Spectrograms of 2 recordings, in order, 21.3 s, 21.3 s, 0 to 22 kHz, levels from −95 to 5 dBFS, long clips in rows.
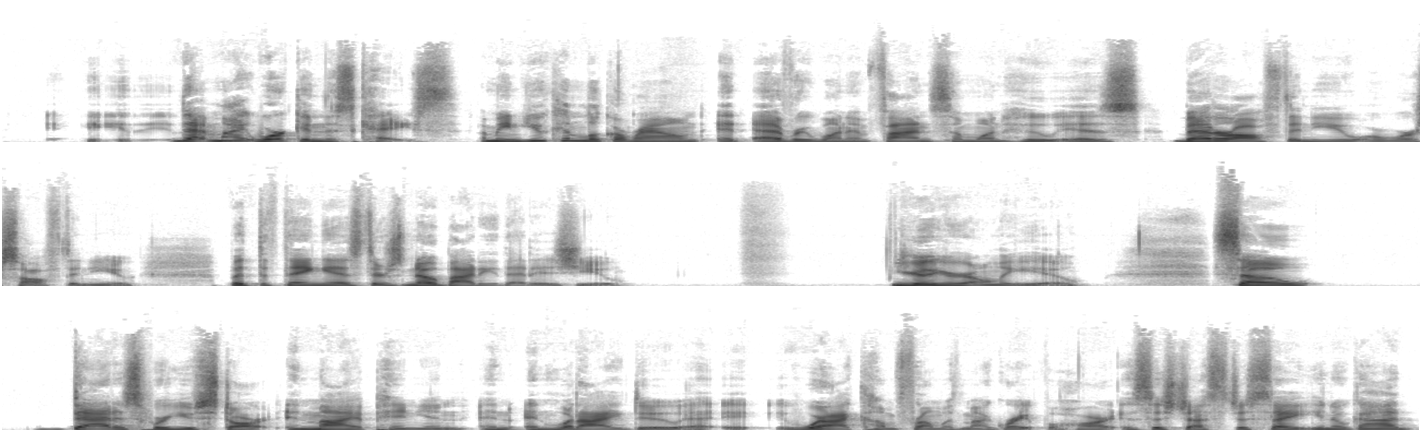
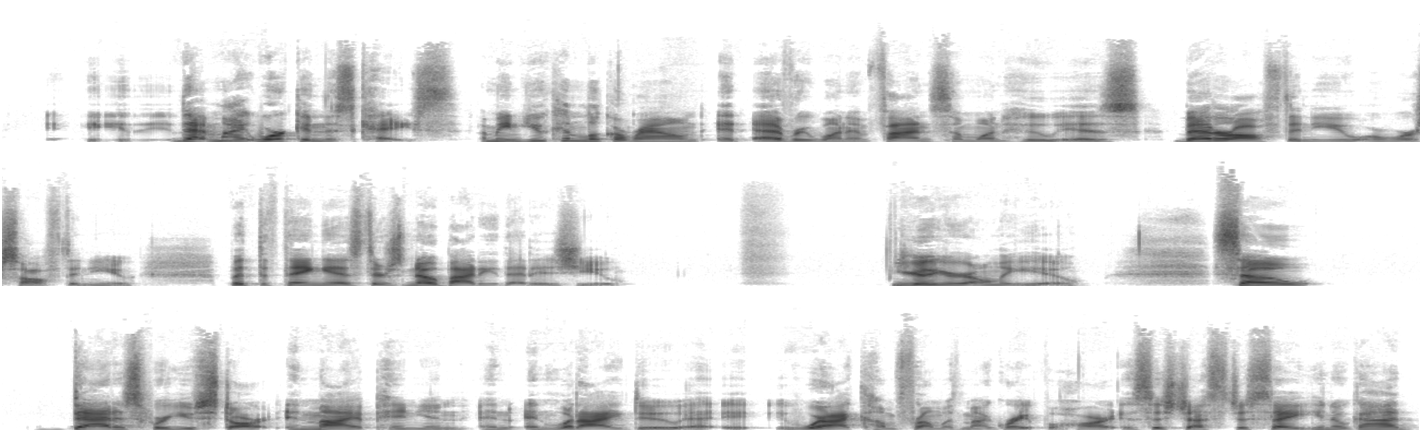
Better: first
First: none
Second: thin; very; fading below 550 Hz

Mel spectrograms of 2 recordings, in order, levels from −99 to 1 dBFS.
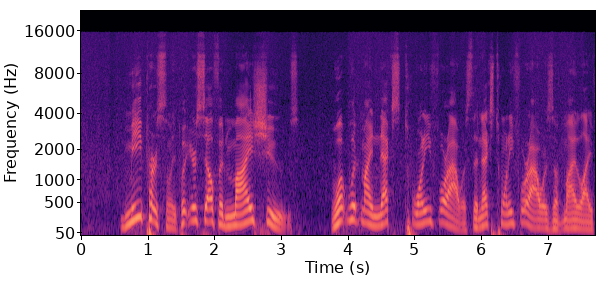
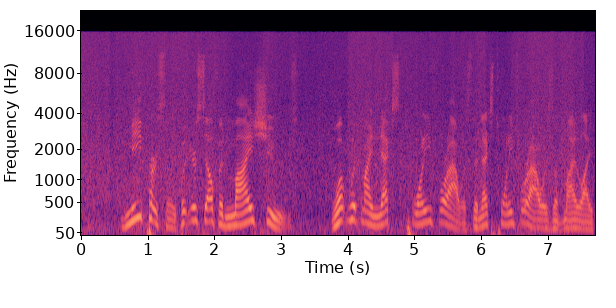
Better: first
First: hiss; faint; throughout; 25 dB below the speech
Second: hiss; loud; throughout; 9 dB below the speech

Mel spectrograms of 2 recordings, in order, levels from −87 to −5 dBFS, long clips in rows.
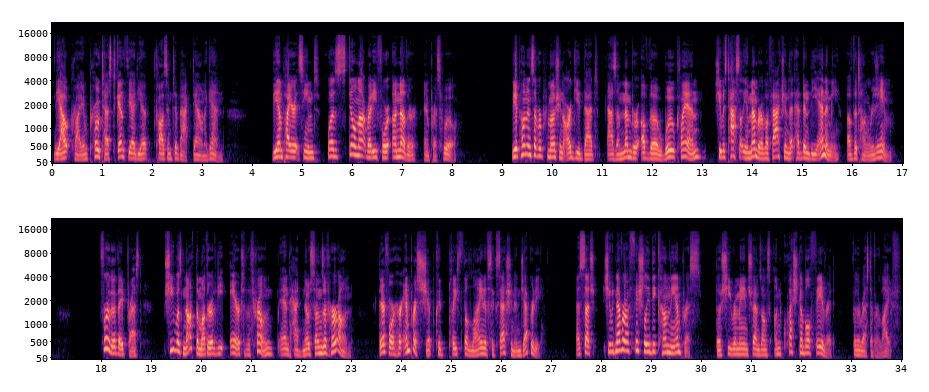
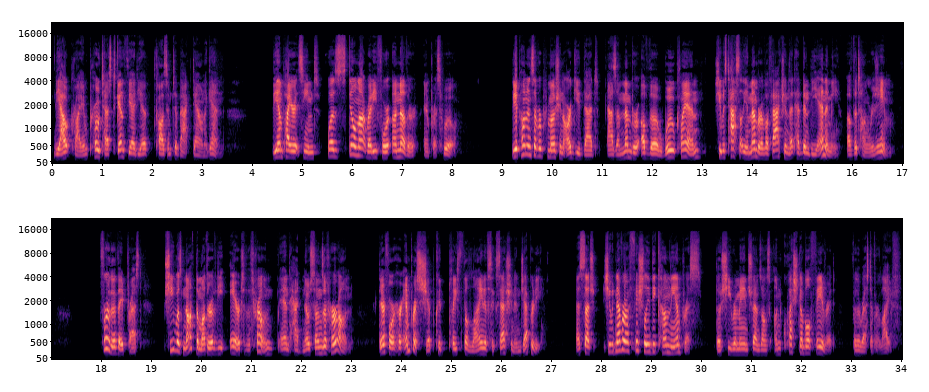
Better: first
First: none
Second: thin; very; fading below 350 Hz

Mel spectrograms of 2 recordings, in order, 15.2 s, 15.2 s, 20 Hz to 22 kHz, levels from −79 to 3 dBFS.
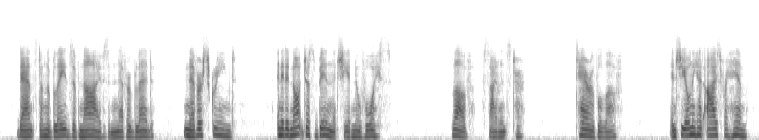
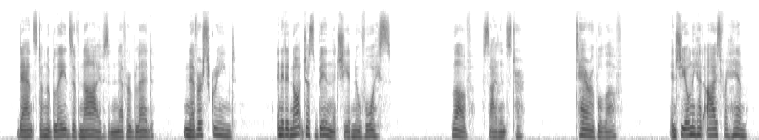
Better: second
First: muffled; slightly; fading above 4 kHz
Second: none

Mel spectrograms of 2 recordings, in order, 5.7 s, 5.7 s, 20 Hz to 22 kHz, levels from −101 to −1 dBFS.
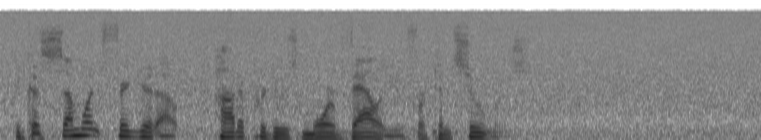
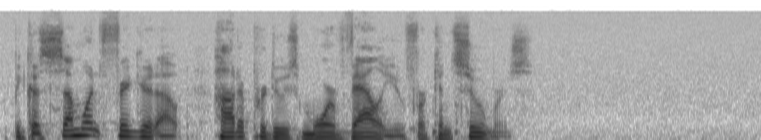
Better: second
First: hiss; loud; throughout; 5 dB below the speech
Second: hiss; faint; throughout; 25 dB below the speech

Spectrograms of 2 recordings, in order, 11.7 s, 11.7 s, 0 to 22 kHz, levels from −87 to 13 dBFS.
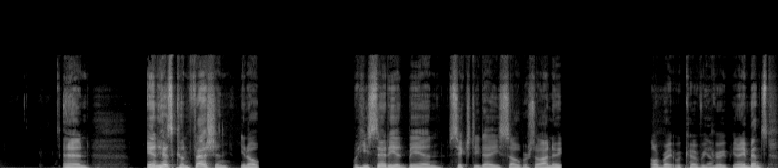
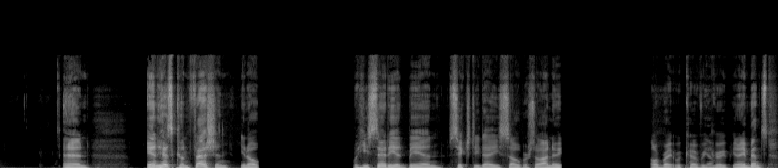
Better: neither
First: audio cutting out; at 4 s for 1.5 s and at 8.5 s for 1.5 s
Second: audio cutting out; at 4 s for 1.5 s and at 8.5 s for 1.5 s

